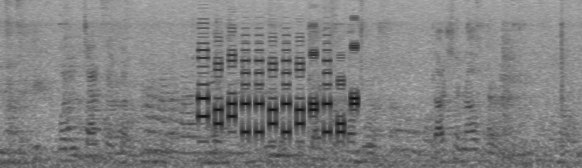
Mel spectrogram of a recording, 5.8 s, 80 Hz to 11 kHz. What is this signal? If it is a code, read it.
Multi-frequency trunk signalling (R1, as on North American trunks), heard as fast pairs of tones, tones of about 70 ms, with the noise of a restaurant. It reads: KP 5977575071 ST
